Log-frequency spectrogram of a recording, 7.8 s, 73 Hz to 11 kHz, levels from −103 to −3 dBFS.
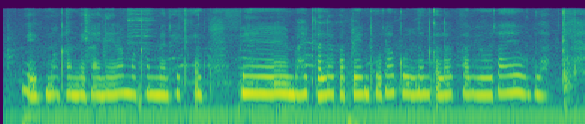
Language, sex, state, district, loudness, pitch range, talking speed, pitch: Hindi, female, Uttar Pradesh, Hamirpur, -18 LUFS, 240-250 Hz, 215 wpm, 245 Hz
